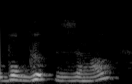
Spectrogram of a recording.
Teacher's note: з - це дзвінкий приголосний який впливає на попередній глухий приголосний і одзвінчує його до того звука який з ним в парі виступає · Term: асиміляція за дзвінкістю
